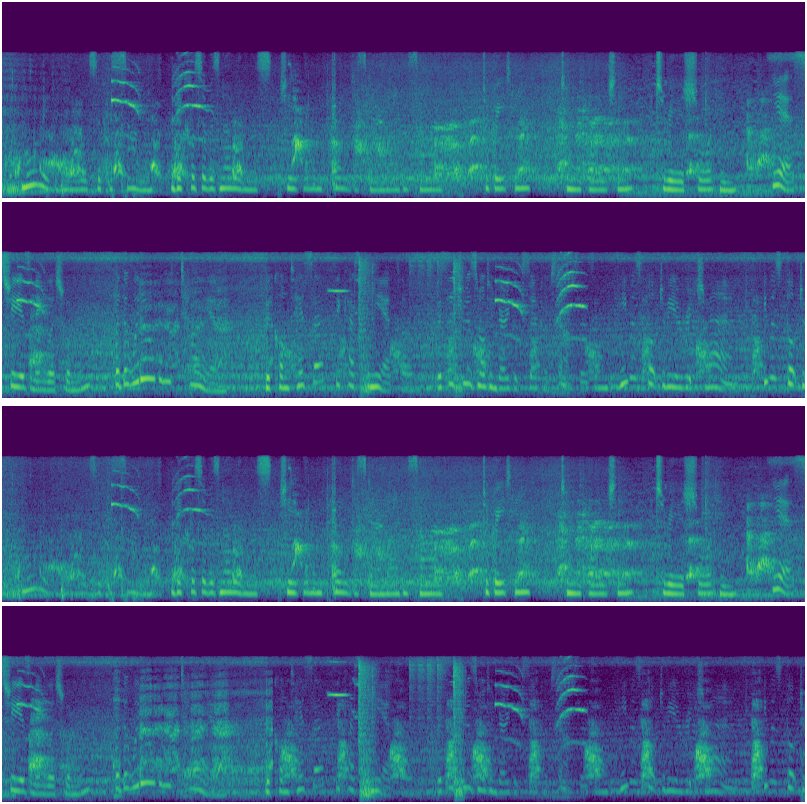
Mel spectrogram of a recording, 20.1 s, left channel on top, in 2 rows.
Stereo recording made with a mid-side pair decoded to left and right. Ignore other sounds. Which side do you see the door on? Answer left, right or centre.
right.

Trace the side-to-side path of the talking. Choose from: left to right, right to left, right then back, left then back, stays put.
right then back.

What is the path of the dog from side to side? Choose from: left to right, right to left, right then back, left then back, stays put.
left to right.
